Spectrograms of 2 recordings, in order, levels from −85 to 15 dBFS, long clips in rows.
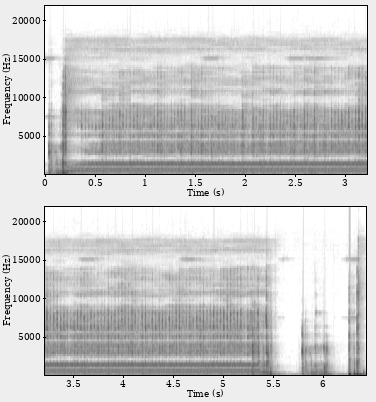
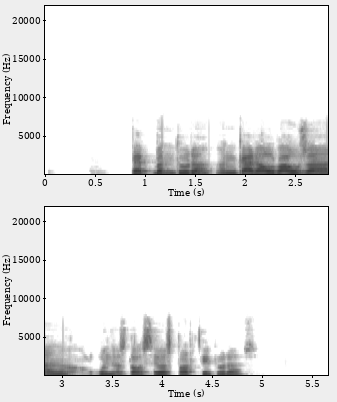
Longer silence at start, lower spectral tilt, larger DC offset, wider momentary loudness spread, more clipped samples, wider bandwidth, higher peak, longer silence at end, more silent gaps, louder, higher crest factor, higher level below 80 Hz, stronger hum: second, 0 s vs 0.9 s; second, -2.5 dB/octave vs -6 dB/octave; neither; second, 3 LU vs 12 LU; neither; first, over 20 kHz vs 7.6 kHz; about the same, -4 dBFS vs -2 dBFS; second, 0 s vs 0.8 s; neither; second, -28 LUFS vs -18 LUFS; first, 24 dB vs 18 dB; first, -42 dBFS vs -54 dBFS; neither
